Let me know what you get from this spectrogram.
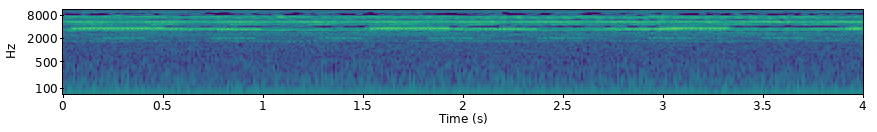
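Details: Crickets chirping on an evening in a park: a steady, shrill high-pitched ringing with short, lower chirps repeated about twice a second, from several callers layered together. No other clear sounds.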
